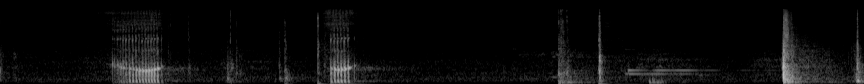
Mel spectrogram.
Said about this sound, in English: I hear a pig. Do you? I can't believe it.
